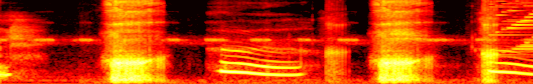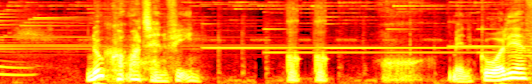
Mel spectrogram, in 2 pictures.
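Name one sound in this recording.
A young girl snores loudly.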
